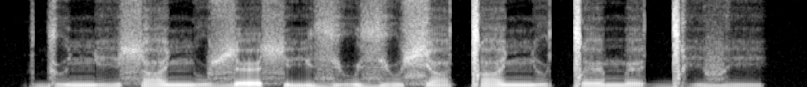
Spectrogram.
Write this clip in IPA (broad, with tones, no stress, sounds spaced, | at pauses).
d ɯ˨ ɲ i˧˥ ɬ a˧˥ ɲ u˨ ɮ ɛ̰˥ ɬ ḭ˩˥ zʲ u˩˥ zʲ u˥ ɕ a˨ ǀ a˥ ɲ ɯ˦˨ ǀ ɛ˧˥ m ɛ˨ ɡ͡ǀ i˩˥ v i˦˨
